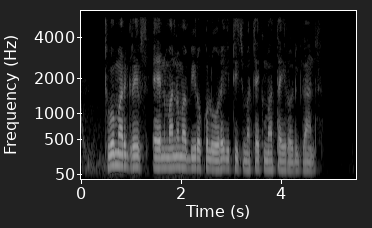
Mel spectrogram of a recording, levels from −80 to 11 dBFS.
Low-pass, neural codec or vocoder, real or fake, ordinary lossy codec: 5.4 kHz; none; real; AAC, 24 kbps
